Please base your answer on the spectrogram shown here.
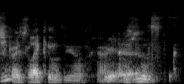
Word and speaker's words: Strzelecki: growing up in Canberra, now it's Strzelecki. Like Sharon.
